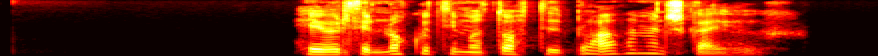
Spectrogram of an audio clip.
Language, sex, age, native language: Icelandic, male, 30-39, Icelandic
